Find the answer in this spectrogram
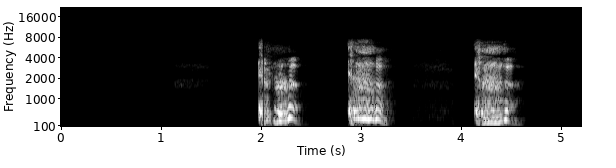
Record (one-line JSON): {"three_cough_length": "5.2 s", "three_cough_amplitude": 30988, "three_cough_signal_mean_std_ratio": 0.39, "survey_phase": "beta (2021-08-13 to 2022-03-07)", "age": "45-64", "gender": "Female", "wearing_mask": "No", "symptom_cough_any": true, "smoker_status": "Never smoked", "respiratory_condition_asthma": false, "respiratory_condition_other": false, "recruitment_source": "REACT", "submission_delay": "1 day", "covid_test_result": "Negative", "covid_test_method": "RT-qPCR", "influenza_a_test_result": "Negative", "influenza_b_test_result": "Negative"}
